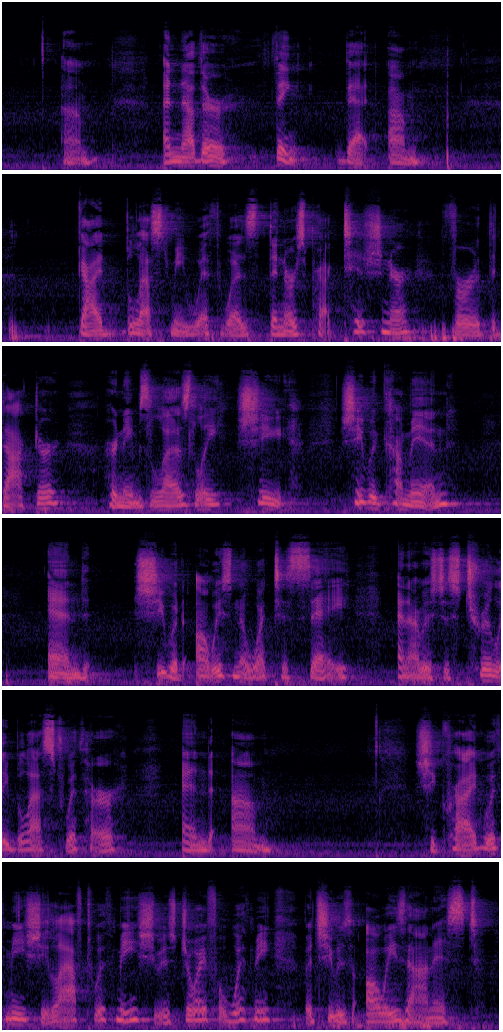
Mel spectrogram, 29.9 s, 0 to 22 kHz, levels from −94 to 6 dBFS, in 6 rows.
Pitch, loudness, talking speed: 120 Hz, -41 LUFS, 120 wpm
